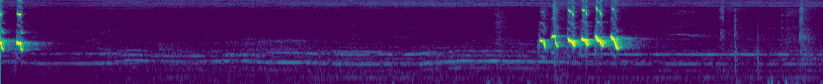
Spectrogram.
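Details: Yellow-vented bulbul used as a lure for other bulbuls: a brief chirp, then a quick burst of five or six bright descending notes over a steady low hum.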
